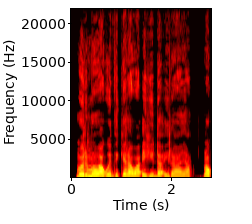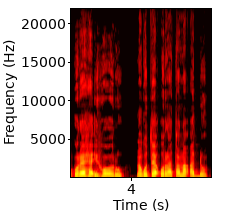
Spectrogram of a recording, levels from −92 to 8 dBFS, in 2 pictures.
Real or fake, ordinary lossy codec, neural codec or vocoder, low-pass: real; none; none; none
